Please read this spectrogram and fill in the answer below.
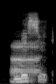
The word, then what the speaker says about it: Micić: Is it Micić? – Micić. – Micić. – Very Micić. Cool.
